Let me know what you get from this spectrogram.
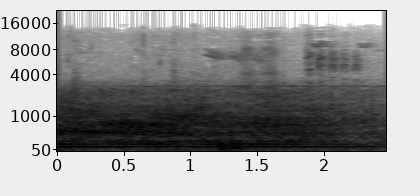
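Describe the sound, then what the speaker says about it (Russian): A helicopter passes overhead near a reservoir in Belarus, its low rotor thrum steady and fairly loud before slowly fading, with no voices heard. "Почему летают вертолеты?"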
